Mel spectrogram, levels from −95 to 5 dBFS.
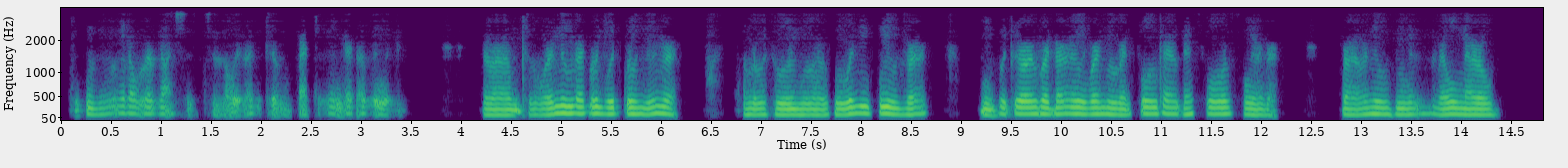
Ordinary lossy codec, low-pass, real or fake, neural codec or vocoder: MP3, 24 kbps; 3.6 kHz; fake; codec, 16 kHz, 0.5 kbps, FreqCodec, larger model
